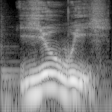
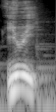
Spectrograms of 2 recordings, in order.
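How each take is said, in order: First: It is said at a moderate speed. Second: It is said at a faster speed. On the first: "say it really fast" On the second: "now say it even faster"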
